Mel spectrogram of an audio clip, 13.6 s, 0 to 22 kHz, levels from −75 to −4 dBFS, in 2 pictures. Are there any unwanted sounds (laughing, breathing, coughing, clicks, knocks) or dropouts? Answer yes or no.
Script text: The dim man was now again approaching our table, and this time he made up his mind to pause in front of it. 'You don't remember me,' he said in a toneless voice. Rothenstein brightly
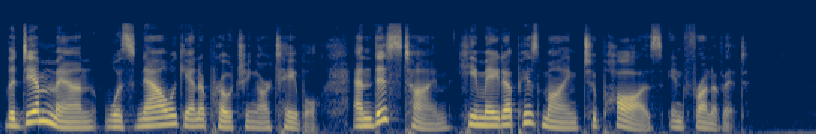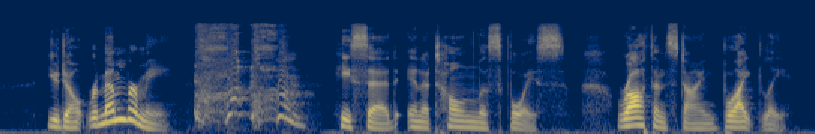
yes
